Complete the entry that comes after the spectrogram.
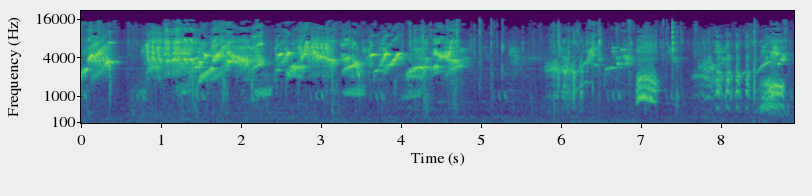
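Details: Crows squabbling with each other over food give harsh, dense squawking calls in rapid overlapping bursts, mixed with thin chirps and sweeping whistles from other small birds.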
